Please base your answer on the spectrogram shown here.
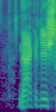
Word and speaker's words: Natchitoches: I'm not from Louisiana, but I've had to learn how to pronounce this. Natchitoches. Did I do that right? Okay, Clint's nodding, so that's good. Natchitoches, Louisiana, where she received her BS in biology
